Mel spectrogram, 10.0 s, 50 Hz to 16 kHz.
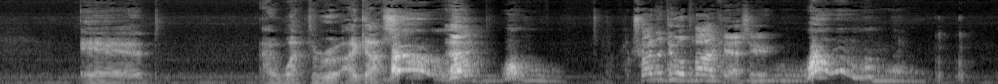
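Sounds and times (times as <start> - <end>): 
speech: 0.8 - 1.6, 2.6 - 4.9, 6.4 - 7.8
dog barking indoors: 3.8 - 5.5, 8.0 - 9.1.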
